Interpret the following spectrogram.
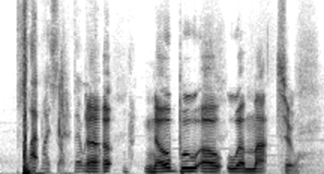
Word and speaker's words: Nobuo Uematsu: Nobuo Uematsu. It's that OU combination that trips me up. Always. I see that and I just kind of slur my way through it.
